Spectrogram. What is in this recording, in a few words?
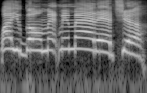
you'll regret that, Gangsta; speech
